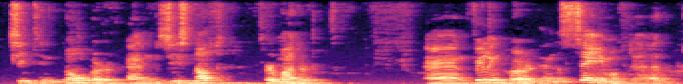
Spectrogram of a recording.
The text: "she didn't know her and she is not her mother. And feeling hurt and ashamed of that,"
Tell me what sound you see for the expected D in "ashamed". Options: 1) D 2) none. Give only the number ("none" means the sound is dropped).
2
